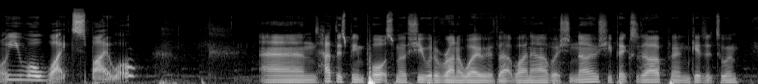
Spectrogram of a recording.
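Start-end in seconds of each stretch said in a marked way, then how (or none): 0.0-1.4 put-on very high, slow little girl voice. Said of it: "So this little girl says".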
